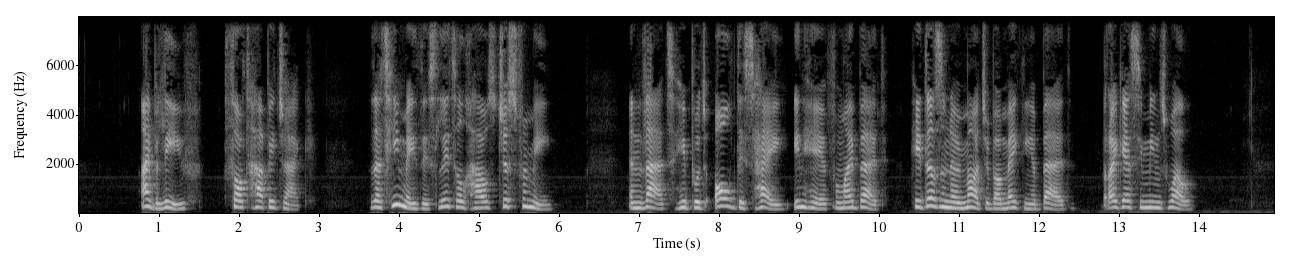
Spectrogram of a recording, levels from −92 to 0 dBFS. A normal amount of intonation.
Yes: average, 3.8 semitones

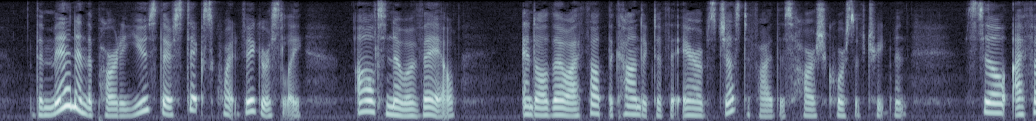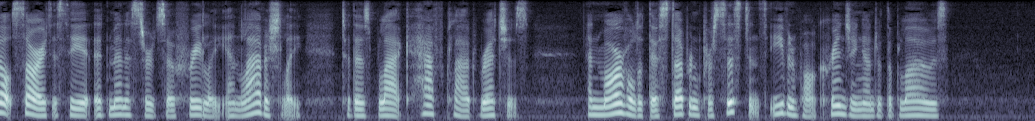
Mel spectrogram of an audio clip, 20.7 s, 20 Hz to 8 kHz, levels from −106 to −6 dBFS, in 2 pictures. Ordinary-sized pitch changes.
Yes: average, 4.1 semitones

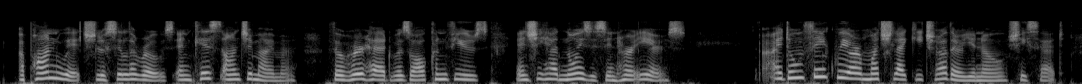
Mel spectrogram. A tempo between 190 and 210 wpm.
Yes: average, 195 wpm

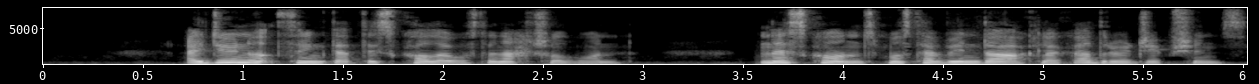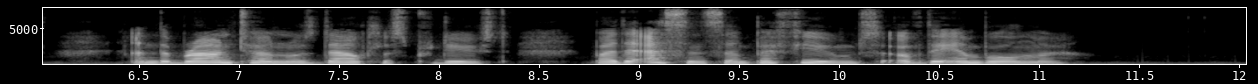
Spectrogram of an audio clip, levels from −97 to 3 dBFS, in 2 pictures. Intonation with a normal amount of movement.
Yes: average, 3.0 semitones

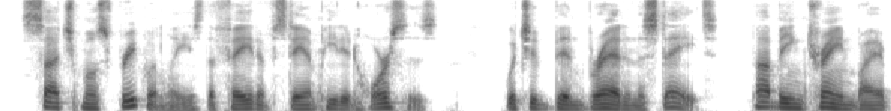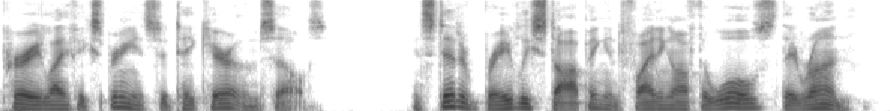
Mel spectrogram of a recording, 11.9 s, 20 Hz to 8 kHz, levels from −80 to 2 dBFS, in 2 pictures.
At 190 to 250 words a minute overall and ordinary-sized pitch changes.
Yes: average, 200 wpm; average, 4.3 semitones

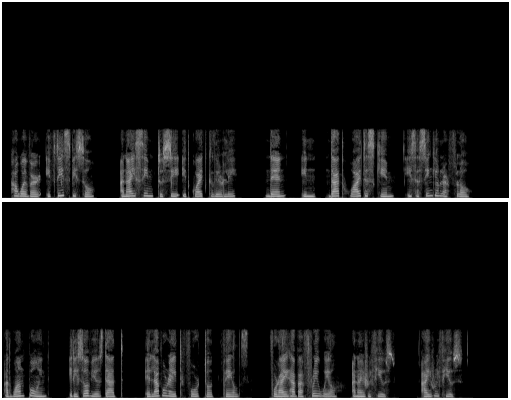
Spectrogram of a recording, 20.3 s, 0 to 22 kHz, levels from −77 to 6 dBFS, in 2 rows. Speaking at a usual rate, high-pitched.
No: slow, 125 wpm; high, 240 Hz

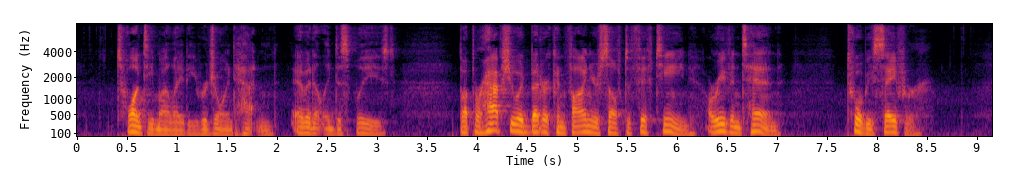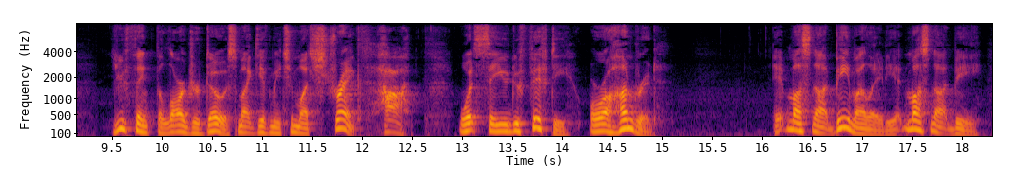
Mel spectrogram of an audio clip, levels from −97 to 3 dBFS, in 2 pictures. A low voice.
Yes: low, 115 Hz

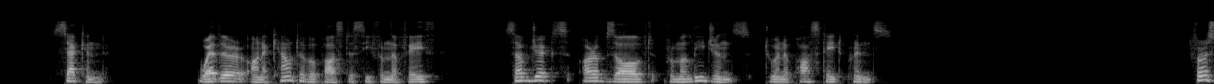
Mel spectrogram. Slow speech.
Yes: slow, 90 wpm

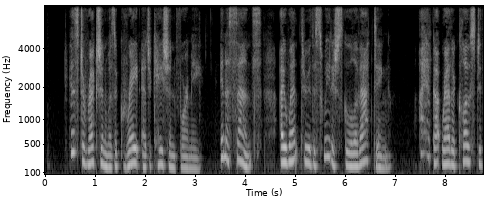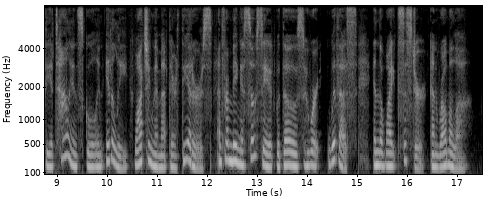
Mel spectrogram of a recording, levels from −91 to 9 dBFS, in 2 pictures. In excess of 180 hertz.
Yes: high, 190 Hz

